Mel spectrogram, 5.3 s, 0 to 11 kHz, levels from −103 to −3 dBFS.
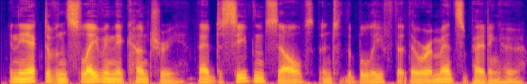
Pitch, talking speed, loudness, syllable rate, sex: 95 Hz, 215 wpm, -18 LUFS, 6.7 syllables/s, male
